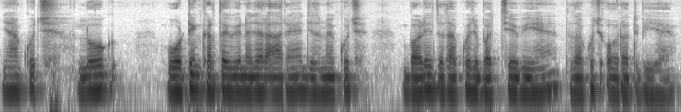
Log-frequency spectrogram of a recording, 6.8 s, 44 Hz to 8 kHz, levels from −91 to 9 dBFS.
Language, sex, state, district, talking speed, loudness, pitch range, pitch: Hindi, male, Jharkhand, Deoghar, 200 wpm, -16 LUFS, 110-120 Hz, 115 Hz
